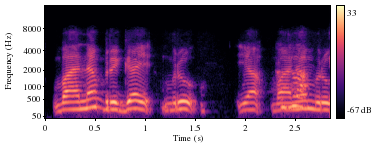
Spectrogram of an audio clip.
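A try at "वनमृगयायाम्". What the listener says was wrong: It is not Mru. It is not Mru. It is Mr. See, there is a difference when you say Mru.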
